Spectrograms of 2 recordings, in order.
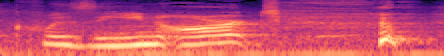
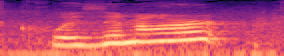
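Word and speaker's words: Cuisinart: I thought it was Cuisine Art, but the uh cashier told me it was Quisin Art.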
